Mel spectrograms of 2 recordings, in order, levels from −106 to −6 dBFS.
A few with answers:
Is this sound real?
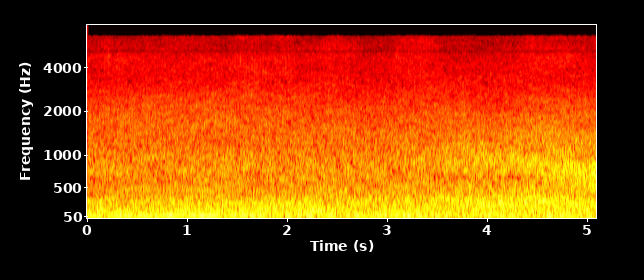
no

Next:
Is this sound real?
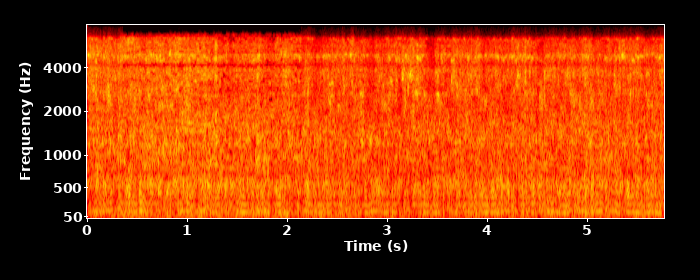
no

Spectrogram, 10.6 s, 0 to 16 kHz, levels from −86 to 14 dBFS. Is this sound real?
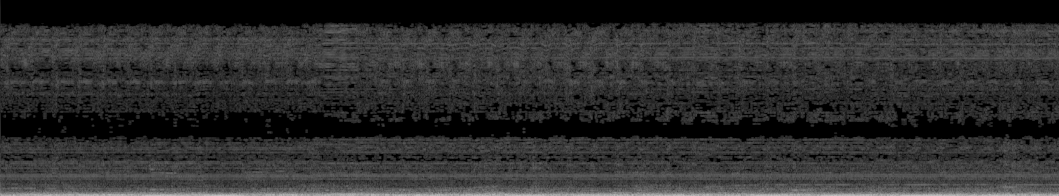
yes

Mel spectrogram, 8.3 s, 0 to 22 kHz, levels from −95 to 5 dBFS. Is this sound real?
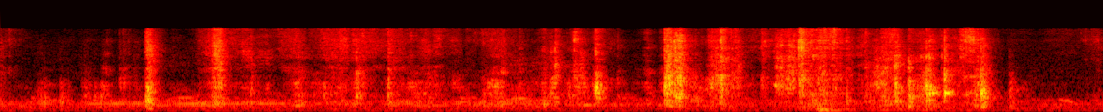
yes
